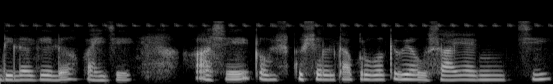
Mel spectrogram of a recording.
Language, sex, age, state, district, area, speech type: Marathi, female, 30-45, Maharashtra, Satara, rural, spontaneous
